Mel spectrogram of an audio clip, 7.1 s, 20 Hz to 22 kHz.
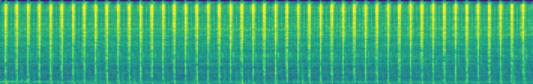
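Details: Renault Trafic 1.9: sharp, even metallic knock about three per second over idle, unexplained; still pulls normally, but strong burnt-oil smell and blowing from left side when throttle pressed; cause unknown.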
